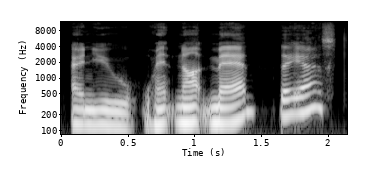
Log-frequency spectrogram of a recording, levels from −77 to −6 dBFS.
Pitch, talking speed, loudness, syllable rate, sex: 160 Hz, 195 wpm, -16 LUFS, 4.5 syllables/s, male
